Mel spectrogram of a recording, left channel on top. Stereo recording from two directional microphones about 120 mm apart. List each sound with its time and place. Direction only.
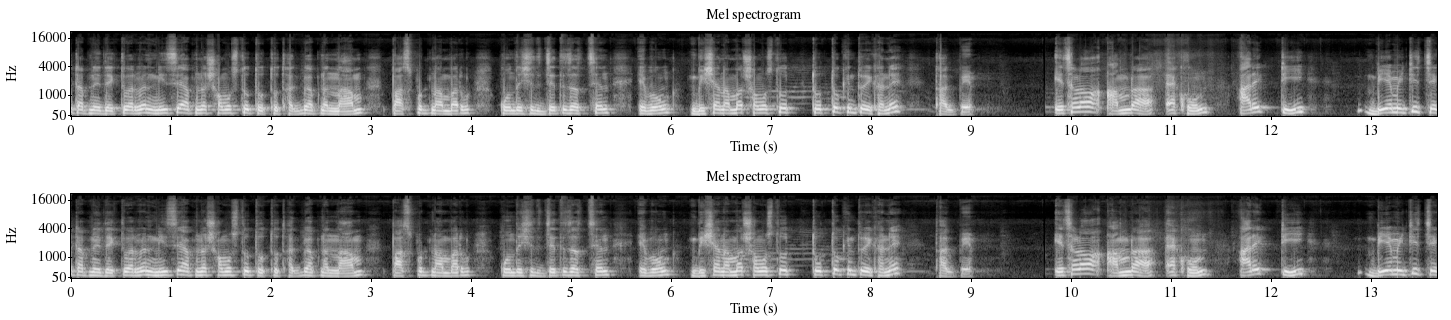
0.0 s speech: 45° left (ahead or behind)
